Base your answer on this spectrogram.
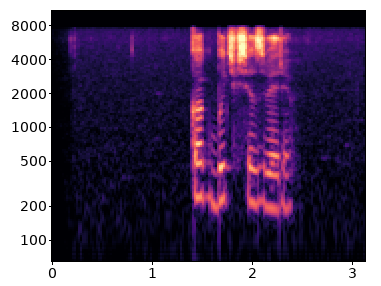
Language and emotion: Russian, neutral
